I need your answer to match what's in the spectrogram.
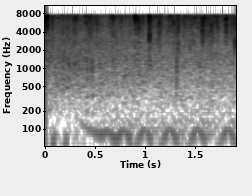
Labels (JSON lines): {"label": "biophony", "recorder": "SoundTrap 500"}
